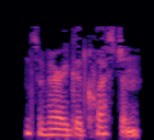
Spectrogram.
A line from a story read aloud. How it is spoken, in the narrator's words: he muttered, so quietly that I wondered if he was talking to himself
